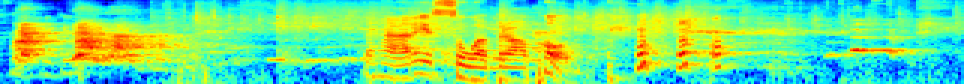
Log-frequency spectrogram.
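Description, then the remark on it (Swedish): A dog barks in a few short, sharp bursts, mixed in with people talking over it. “Det ringer, hunden skäller.”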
